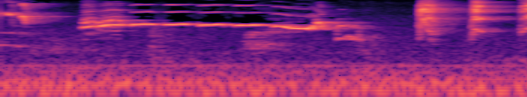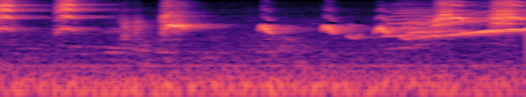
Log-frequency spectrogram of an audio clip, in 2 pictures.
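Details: A wild white-rumped shama calling a female starts with a sustained warbled whistle, then gives loud harsh rasping notes about every quarter second. It ends with falling and rising fluty whistles.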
